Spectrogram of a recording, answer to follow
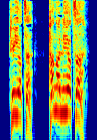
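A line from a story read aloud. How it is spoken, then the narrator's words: Shouting warrior. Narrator (Russian): кричал воин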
